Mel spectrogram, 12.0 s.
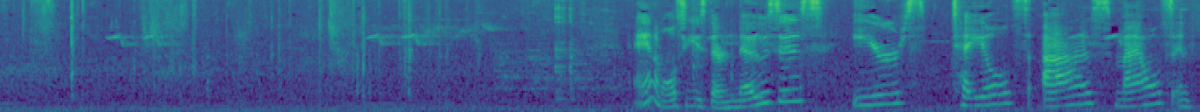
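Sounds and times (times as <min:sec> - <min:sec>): soft clicks and rustles: 0:00.0 - 0:06.0
bird chirps: 0:00.9 - 0:01.8, 0:03.6 - 0:05.1.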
